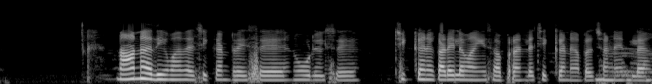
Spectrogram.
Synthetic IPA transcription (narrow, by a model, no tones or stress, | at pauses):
naːnɯɐðɪɣɐmaːɪnd̪ɐt͡ʃɪkːɐnɾɐɪsɯnuːɽɐlsɯ | t͡ʃɪkːɐnɯkɐɽɐjɪlɐʋaːŋɡisaːpɾʔãːnɪlːɐt͡ʃɪkːɐnɯɐpːɐt͡ʃɛnːɐnɪlɐ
